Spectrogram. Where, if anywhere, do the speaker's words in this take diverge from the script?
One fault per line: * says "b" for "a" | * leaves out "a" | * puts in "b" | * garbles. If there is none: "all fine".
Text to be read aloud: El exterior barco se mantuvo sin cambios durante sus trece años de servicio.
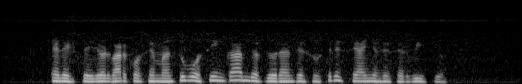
all fine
